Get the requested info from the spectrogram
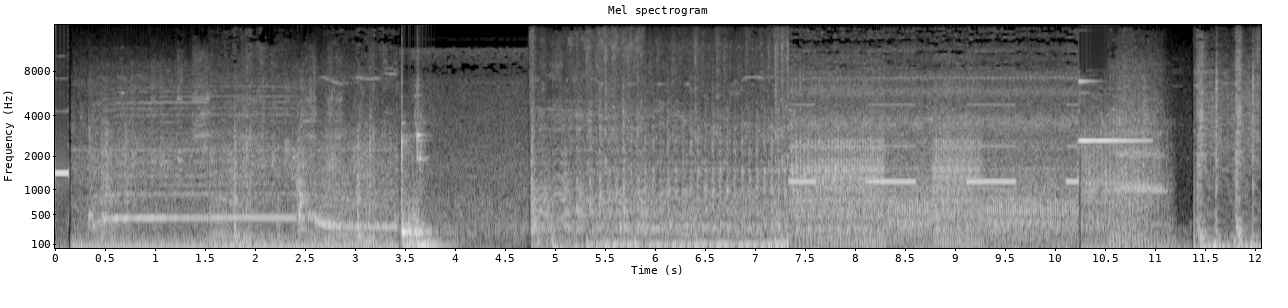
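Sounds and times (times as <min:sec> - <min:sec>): truck engine running: 0:04.8 - 0:11.4
high steady tone: 0:07.4 - 0:11.1
reversing alarm beeping: 0:07.4 - 0:11.2.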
